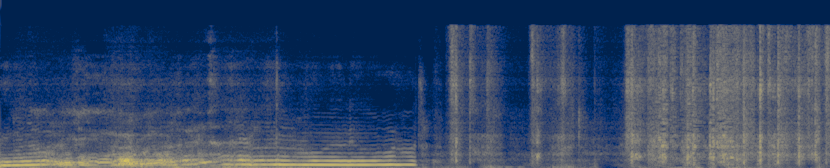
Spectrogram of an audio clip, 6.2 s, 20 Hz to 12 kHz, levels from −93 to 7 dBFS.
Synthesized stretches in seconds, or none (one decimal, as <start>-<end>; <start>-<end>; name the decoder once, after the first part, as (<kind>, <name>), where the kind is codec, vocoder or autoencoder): 0.0-4.9 (codec, SNAC); 5.5-6.2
